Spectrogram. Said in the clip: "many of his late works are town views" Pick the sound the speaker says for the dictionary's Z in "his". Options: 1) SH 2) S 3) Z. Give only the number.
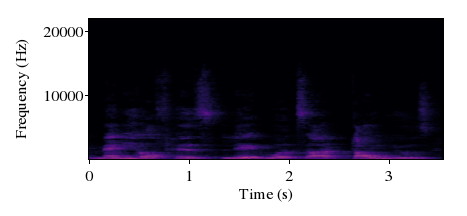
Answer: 3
